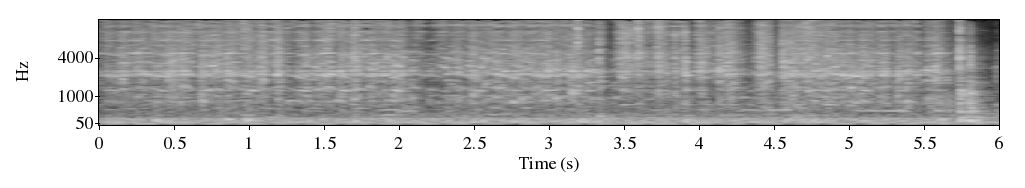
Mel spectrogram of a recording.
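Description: Wire whisk stirring a milk, sugar and cornstarch mixture in a stainless steel saucepan: a steady run of quick light metal clinks and scrapes against the pan.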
